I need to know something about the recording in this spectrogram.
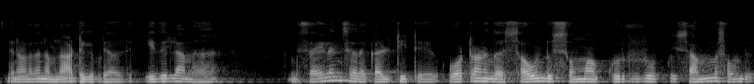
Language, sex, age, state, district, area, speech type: Tamil, male, 18-30, Tamil Nadu, Namakkal, urban, spontaneous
